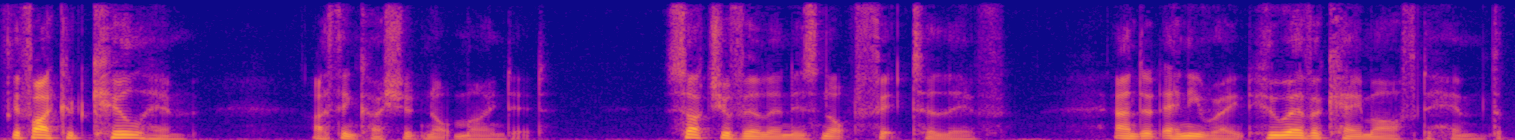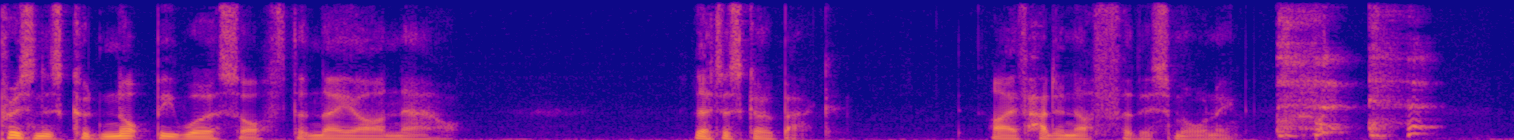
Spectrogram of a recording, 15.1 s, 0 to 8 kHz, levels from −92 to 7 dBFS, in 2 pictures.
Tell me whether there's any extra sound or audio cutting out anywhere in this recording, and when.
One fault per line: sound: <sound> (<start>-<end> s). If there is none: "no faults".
sound: cough (13.9-14.8 s)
